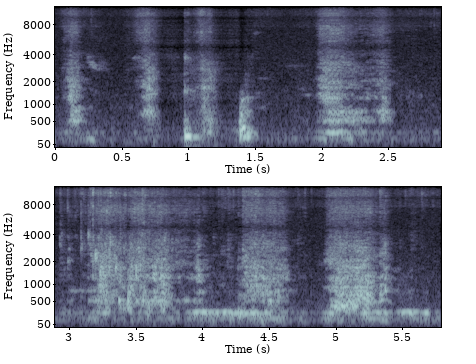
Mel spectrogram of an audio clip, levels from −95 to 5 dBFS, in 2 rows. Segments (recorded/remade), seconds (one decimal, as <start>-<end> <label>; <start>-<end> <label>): 0.0-0.7 recorded; 0.7-1.5 remade; 1.5-5.8 recorded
